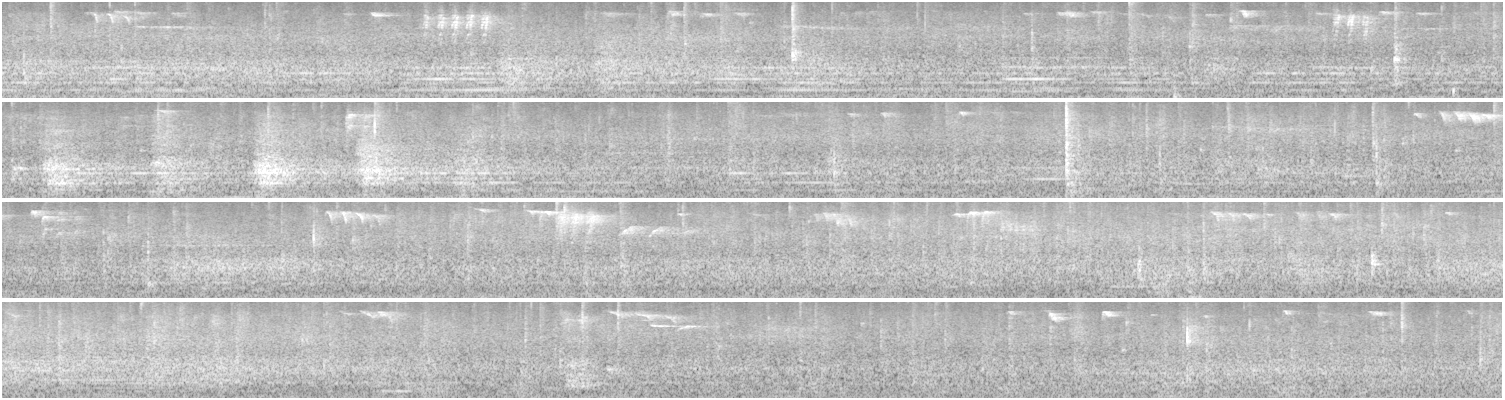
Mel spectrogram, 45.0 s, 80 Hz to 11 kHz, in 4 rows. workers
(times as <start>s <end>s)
11.5s 15.1s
